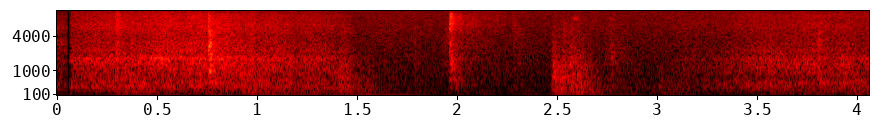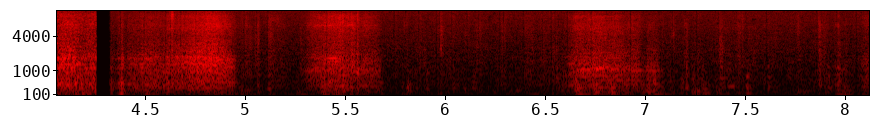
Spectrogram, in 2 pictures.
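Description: Tall wooden display cabinet being pushed and shuffled across carpet into place: rubbing and creaking in several short stretches, with a knock about two seconds in.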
